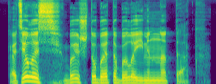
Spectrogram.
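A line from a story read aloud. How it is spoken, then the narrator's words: Sighing. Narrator (Russian): Вздохнул я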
